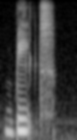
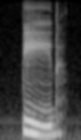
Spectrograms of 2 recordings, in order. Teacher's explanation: The vowel sound in both words is the high front tense vowel E, but in bead, the vowel is a little longer. This is a predictable process in English.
